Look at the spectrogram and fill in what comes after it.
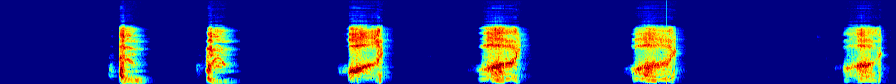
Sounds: Throat clearing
